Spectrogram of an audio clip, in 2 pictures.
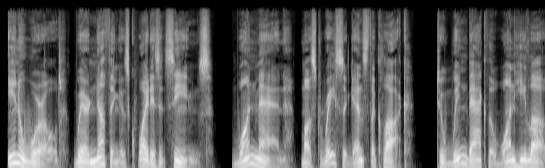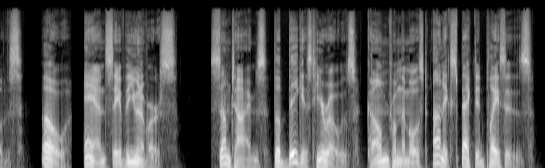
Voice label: Movie Trailer

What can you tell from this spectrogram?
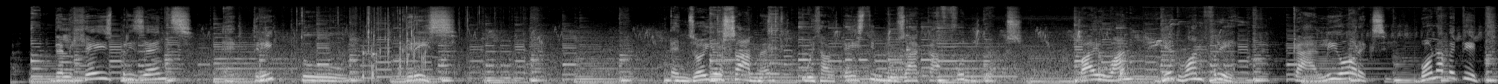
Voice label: Greek Accent Friendly Commercial; Mousaka

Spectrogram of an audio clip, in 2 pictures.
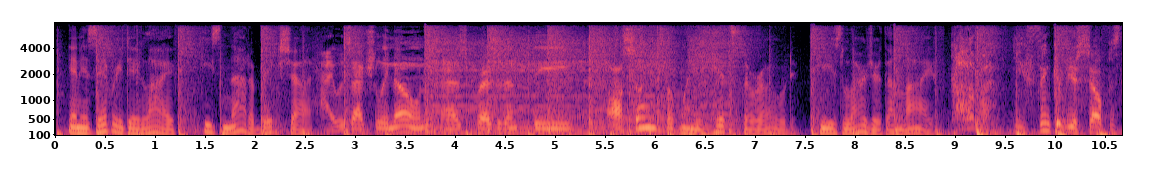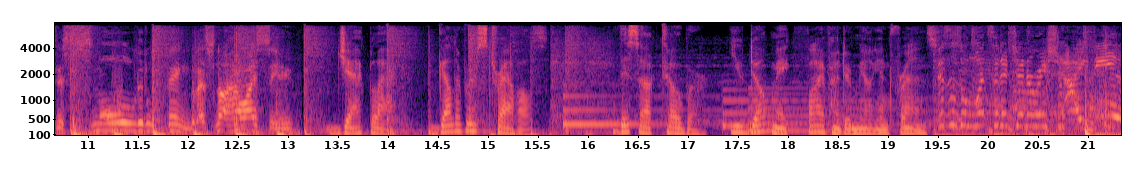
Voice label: Trailers

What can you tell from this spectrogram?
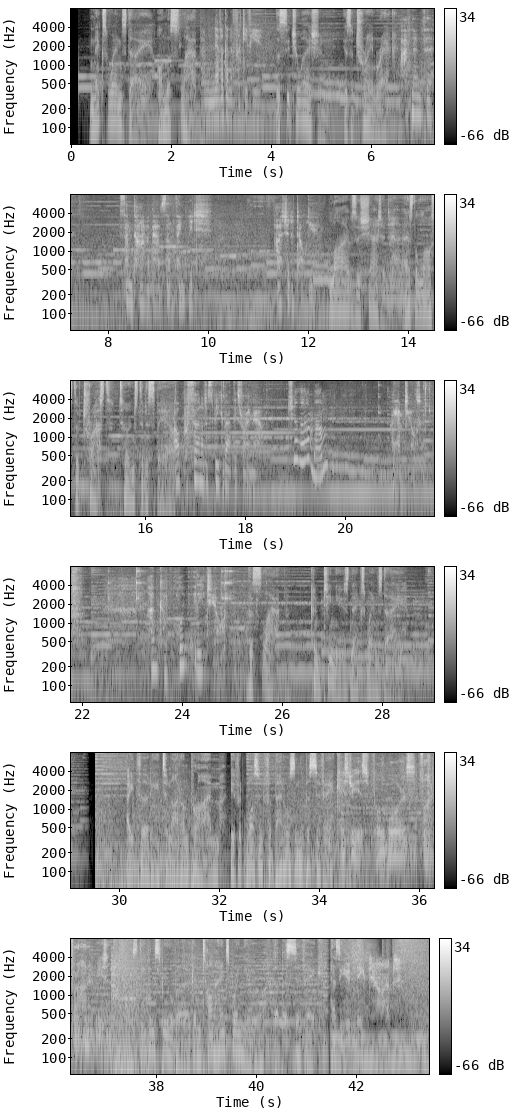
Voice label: Movie Trailers

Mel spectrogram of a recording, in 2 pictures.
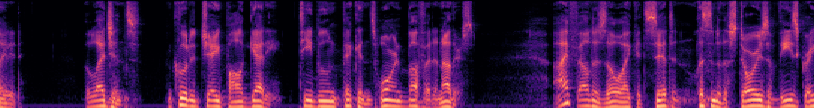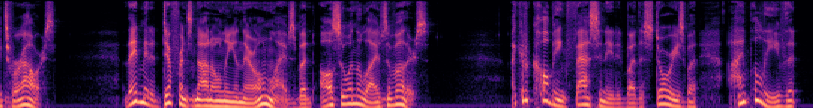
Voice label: Business Audiobook

